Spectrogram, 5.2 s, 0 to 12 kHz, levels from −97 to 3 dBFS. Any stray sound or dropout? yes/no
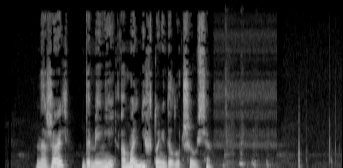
yes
